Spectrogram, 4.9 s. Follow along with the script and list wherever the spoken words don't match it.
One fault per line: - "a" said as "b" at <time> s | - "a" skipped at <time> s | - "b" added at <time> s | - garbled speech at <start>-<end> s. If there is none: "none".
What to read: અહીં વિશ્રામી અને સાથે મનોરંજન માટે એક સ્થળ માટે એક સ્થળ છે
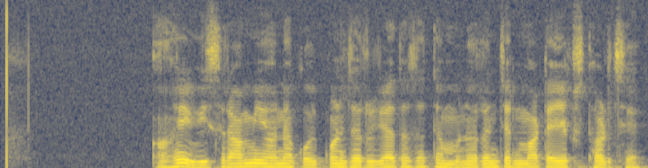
- "કોઈપણ જરૂરિયાતો" added at 2.3 s
- "માટે એક સ્થળ" skipped at 4.6 s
